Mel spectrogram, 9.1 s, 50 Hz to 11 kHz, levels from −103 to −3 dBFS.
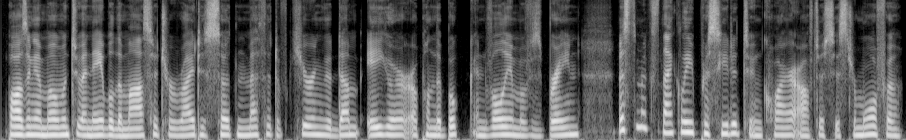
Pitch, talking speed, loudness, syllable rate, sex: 180 Hz, 220 wpm, -19 LUFS, 6.7 syllables/s, female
